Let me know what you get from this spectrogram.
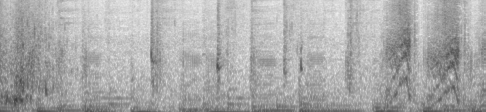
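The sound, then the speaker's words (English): A retractable dog leash with a grappling hook on its end extends with a loud, continuous zipping whir for several seconds, its cord reeling out in uneven rasping bursts and swells. No one speaks. “It's a retractable dog leash.”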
